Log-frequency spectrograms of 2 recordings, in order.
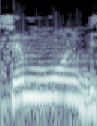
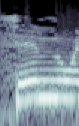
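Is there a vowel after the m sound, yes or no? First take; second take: no; yes. First: The m has no vowel after it. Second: The m is followed by a vowel. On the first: The speaker calls it wrong. "الميم ساكنة" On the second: The speaker calls it right. "أو متحركة"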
